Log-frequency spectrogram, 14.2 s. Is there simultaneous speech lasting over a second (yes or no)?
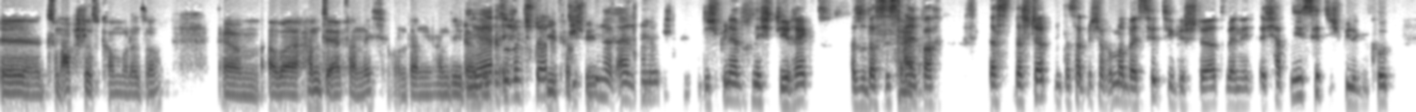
yes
